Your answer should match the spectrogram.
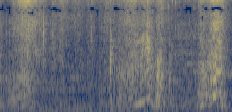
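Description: Zipper on a fabric backpack being pulled open to reach a compartment, in short separate pulls.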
